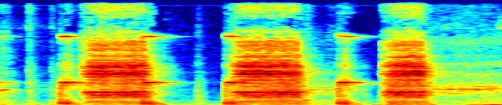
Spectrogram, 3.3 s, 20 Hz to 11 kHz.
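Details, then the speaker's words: Schwinn 230 recumbent bike with lost resistance, set to the highest level: short bursts of resistance-motor whirring about once a second. The magnet moves a little but does not reach its full position. "can see on my console, it's the highest level. And so now that's pretty close, but not as close as it's supposed to be, because there's not supposed to be anything"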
